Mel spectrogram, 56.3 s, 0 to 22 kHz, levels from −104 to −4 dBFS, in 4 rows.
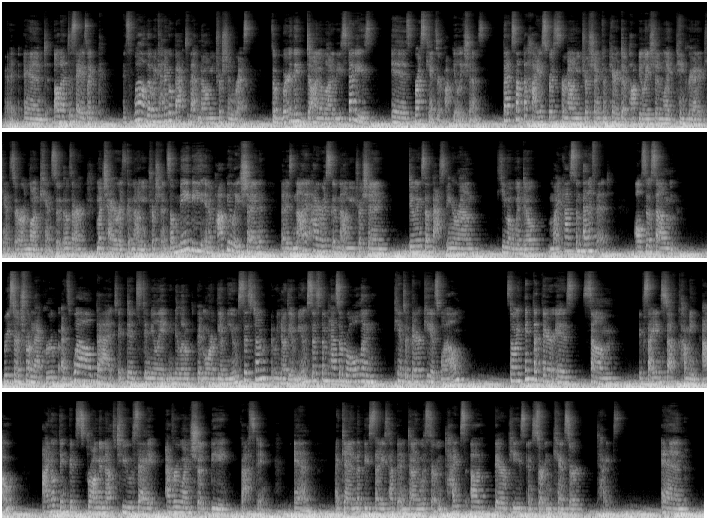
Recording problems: off-mic speech; far
room echo; slight; dies away in 0.4 s
low rumble; loud; throughout; 6 dB below the speech

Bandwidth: 16 kHz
